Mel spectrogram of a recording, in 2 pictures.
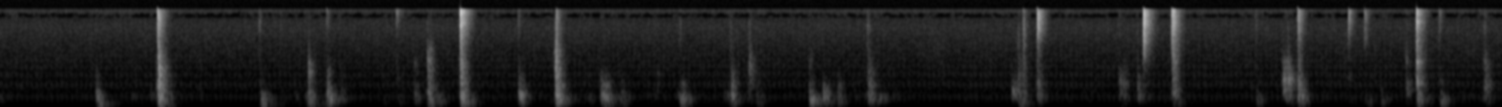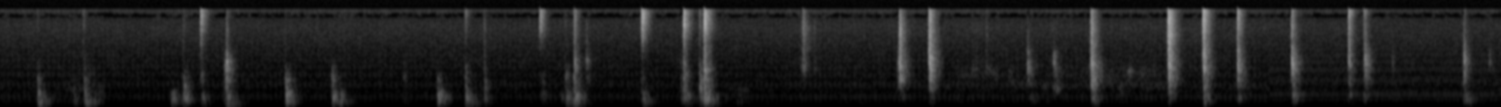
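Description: Small magnetic balls clicking and snapping together as strips of them are pressed onto the structure: irregular sharp clicks and little rattles, one to three a second.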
